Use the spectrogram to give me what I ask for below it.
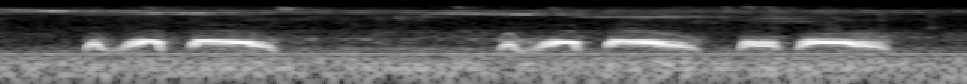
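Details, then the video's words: Spotted dove used as a decoy, calling to lure a wild dove that ignores it and leaves; two low, mellow cooing phrases, each a quick double note then a long falling coo, over a steady high insect-like whine. "Cuckoo Bird : Mồi rút bổi về, Bổi làm lơ đi luôn"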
